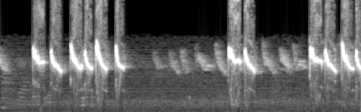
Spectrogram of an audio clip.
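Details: Energetic white-eye song of bright, piercing, downward-sweeping chirps in clusters of four or five, separated by quieter strings of thin, wavering whistles, all very high-pitched and clean against faint background hiss.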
